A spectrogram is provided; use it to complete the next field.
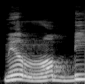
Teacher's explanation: ইদগামে বেলা গুন্না গুন্না ছাড়া মিলিয়ে পড়তে হবে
